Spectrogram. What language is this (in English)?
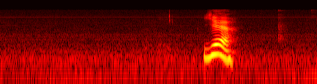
Norwegian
